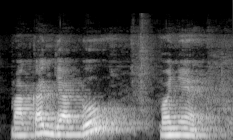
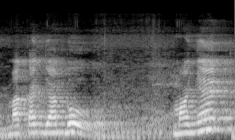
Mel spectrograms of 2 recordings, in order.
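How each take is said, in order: First: It is said with a plain statement tune. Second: It is said with a Javanese-style tune. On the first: Someone is eating cashew fruit. "Artinya makan jambu monyet, seseorang makan jambu monyet" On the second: The monkey is being told to eat the fruit. "kalau di Jawa nadanya"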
